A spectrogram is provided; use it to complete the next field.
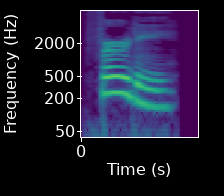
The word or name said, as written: ferdi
